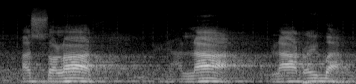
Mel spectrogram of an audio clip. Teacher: Mat tabi'i, ya, mat yang panjangnya biasa. Ya, kalau ada fathah sesudahnya ada alif.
